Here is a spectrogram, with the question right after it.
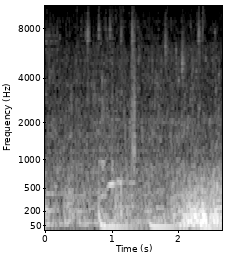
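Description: Rain falls steadily in a storm while deep thunder rumbles low through the middle and swells louder toward the end, close and full.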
